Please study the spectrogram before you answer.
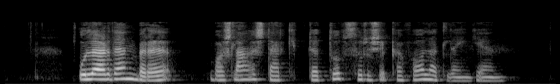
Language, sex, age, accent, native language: Uzbek, female, 40-49, Toshkent viloyati, Uzbek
